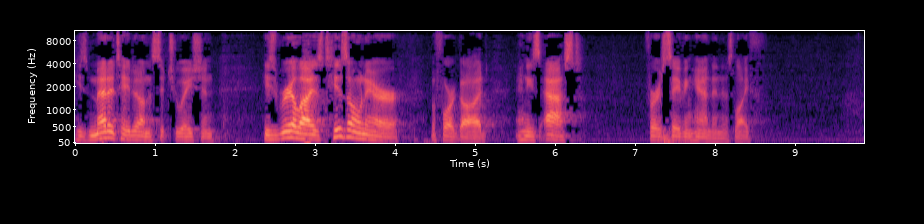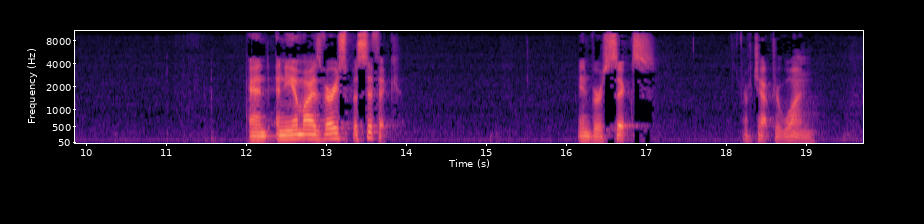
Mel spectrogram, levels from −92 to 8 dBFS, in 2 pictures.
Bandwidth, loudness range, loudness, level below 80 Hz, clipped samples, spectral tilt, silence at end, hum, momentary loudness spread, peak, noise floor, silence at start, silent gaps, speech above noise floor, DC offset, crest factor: 11 kHz; 10 LU; -21 LUFS; -58 dBFS; under 0.1%; -3.5 dB/octave; 0.6 s; none; 18 LU; 0 dBFS; -60 dBFS; 0 s; none; 38 dB; under 0.1%; 24 dB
